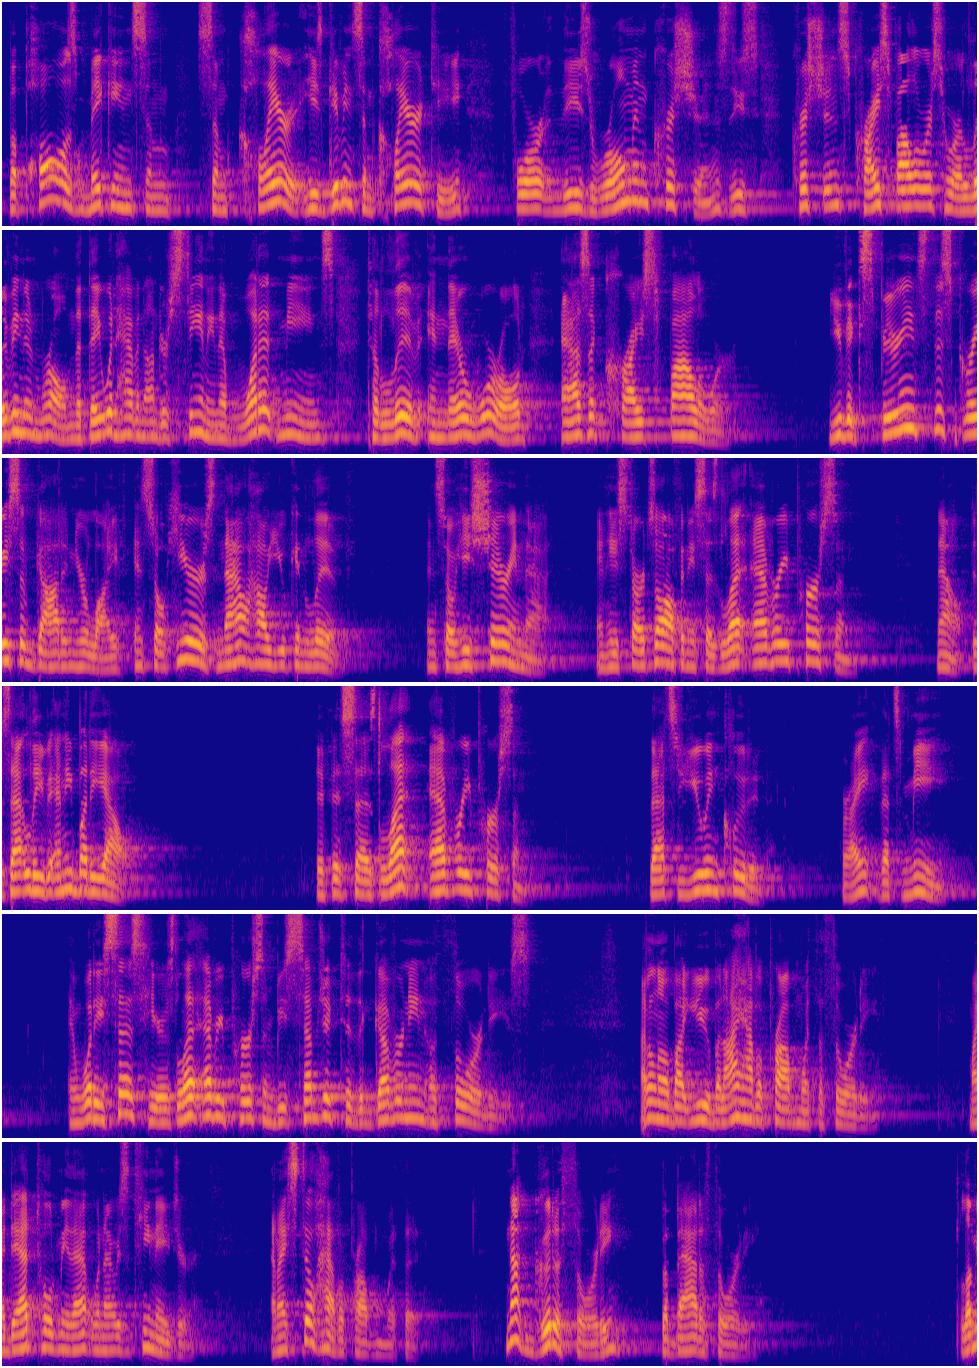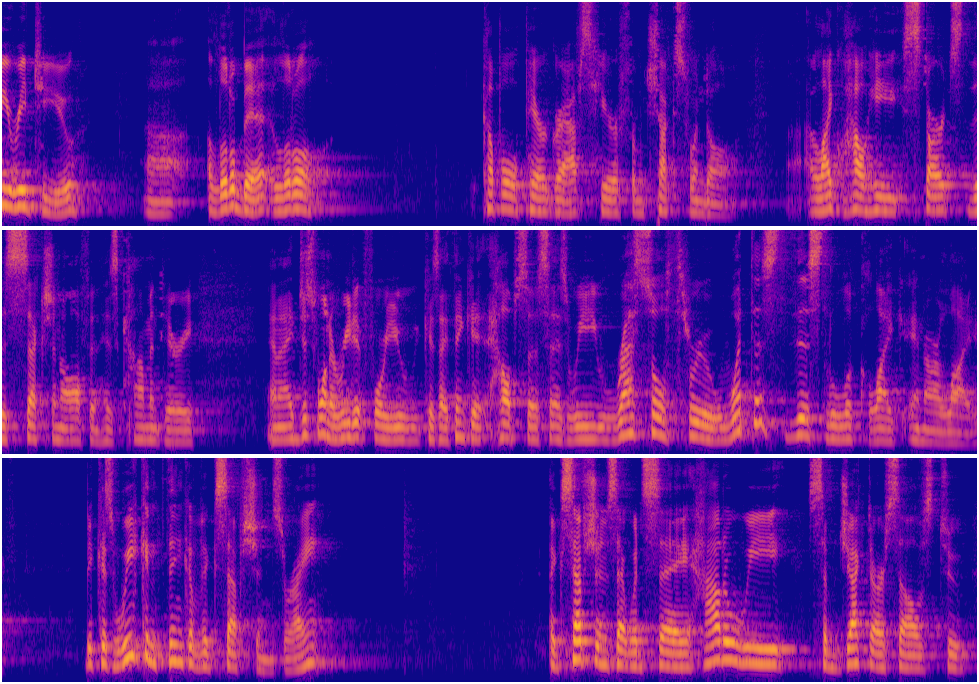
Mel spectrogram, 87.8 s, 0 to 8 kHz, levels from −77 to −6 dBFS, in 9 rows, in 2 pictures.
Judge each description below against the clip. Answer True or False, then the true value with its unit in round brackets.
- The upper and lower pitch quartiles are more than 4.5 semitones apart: True (5.1 semitones)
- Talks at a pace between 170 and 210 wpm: False (150 wpm)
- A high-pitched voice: False (155 Hz)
